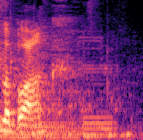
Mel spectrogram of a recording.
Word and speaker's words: Leblanc: you said that before you ran out of leblanc the first time like why do you have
